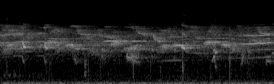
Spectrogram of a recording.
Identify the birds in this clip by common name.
Iiwi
